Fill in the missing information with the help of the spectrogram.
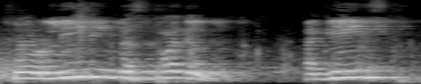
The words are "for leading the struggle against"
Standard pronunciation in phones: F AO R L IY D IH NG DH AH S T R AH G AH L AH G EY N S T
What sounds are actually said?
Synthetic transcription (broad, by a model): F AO R L IY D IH NG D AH S T R AH G AH L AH G EY N S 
